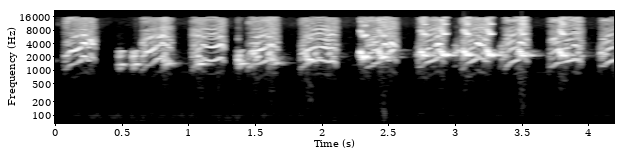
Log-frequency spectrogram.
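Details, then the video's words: Noisy yellow-vented bulbul lure call: rhythmic bursts of twisting, liquid notes about twice a second, with a steady thin whistle-like tone running under the later bursts. "suara pikat burung trucuk ribut"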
